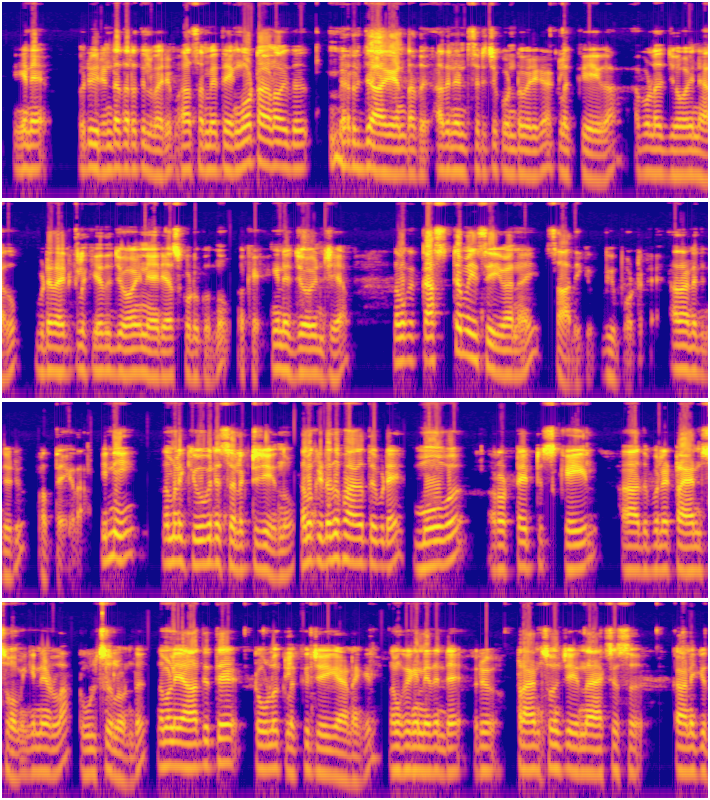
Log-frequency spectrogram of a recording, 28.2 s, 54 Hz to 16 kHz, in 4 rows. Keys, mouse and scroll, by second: 7.4-9.3 right drag, 15.5 middle click, 15.6 click, 24.0 click, 26.2-27.5 middle drag, 27.5 click.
